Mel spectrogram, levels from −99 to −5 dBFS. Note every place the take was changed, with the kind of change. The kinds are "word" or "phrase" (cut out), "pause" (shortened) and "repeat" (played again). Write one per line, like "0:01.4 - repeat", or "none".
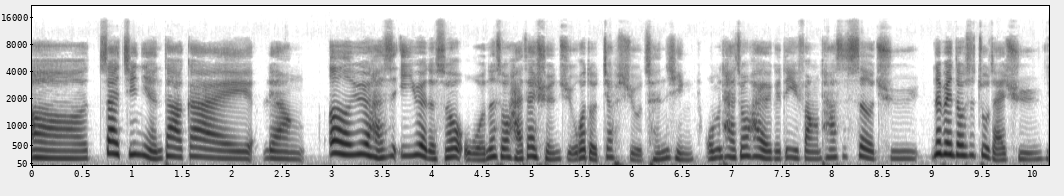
0:06.7 - pause
0:08.9 - pause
